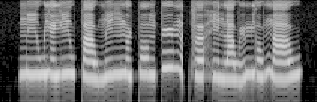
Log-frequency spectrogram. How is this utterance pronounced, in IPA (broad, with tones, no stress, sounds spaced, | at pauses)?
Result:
m iː˨˧ w j e˨˧ j iː˧ w p aː˨˩ w m iː˨˧ ŋ n̪ ɵ˧ ɥ p ɔː˧ ŋ p yː˥ m ɐ˨˥ t̚ f œː˨˧ h iː˨˩ n l aː˨˩ w yː˧ m j o˨˥ w n̪ aː˨˥ w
